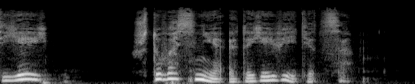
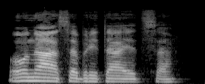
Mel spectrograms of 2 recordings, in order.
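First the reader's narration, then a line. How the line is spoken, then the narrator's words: Dry. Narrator (Russian): сухо промолвил Потап Максимыч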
